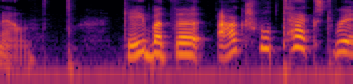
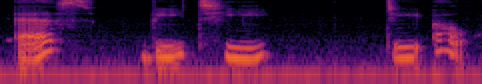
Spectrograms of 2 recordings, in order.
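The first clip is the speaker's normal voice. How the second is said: soft, slow whispered letters; hushed slow spelling-out; 10 dB quieter, much slower than usual. Shown as a demonstration. Teacher whispers pattern letters.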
